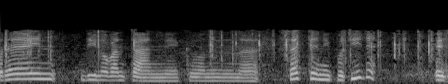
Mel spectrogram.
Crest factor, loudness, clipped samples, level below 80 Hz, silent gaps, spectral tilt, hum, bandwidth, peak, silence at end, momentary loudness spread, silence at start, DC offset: 18 dB; -24 LUFS; under 0.1%; -58 dBFS; none; -6.5 dB/octave; none; 5.4 kHz; -6 dBFS; 0 s; 8 LU; 0 s; under 0.1%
